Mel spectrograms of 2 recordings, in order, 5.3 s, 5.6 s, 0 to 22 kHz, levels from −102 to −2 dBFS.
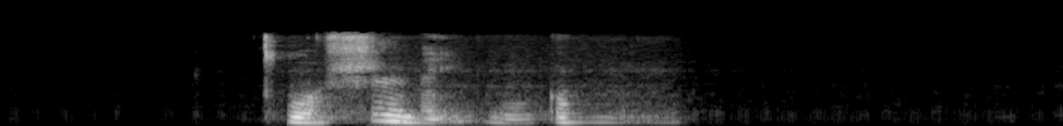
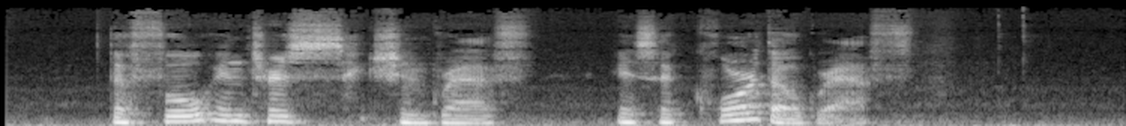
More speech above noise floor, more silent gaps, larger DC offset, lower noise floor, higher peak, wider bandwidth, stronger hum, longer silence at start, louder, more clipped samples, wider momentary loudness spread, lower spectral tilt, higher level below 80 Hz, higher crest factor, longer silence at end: first, over 63 dB vs 24 dB; neither; neither; first, under -90 dBFS vs -42 dBFS; second, -10 dBFS vs -2 dBFS; second, 7.8 kHz vs 16 kHz; neither; first, 1.3 s vs 0.05 s; second, -27 LUFS vs -18 LUFS; neither; about the same, 16 LU vs 14 LU; about the same, -4.5 dB/octave vs -5 dB/octave; second, -74 dBFS vs -40 dBFS; about the same, 22 dB vs 18 dB; first, 2.25 s vs 0.25 s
